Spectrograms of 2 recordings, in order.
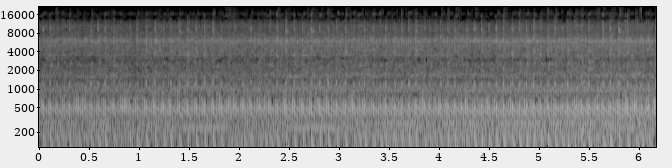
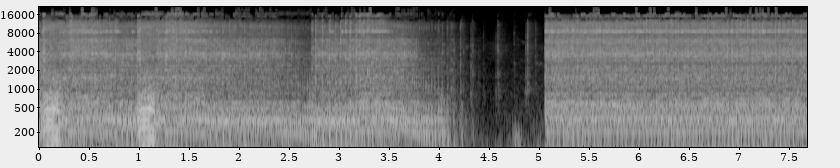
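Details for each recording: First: Stihl MS180C two-stroke chainsaw, long unused, running after carb rebuild (new metering diaphragm, gasket, pump diaphragm and gasket, plus new spark plug); holds a steady, crisp buzz with even firing and no stumbling, fixed of bogging and dying on throttle. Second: Stihl MS180C two-stroke chainsaw, long unused, with new spark plug; screams along, then sags and nearly dies when opened to full throttle before catching; worn carburettor diaphragms suspected, fixed later by carb rebuild with new metering and pump diaphragms.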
